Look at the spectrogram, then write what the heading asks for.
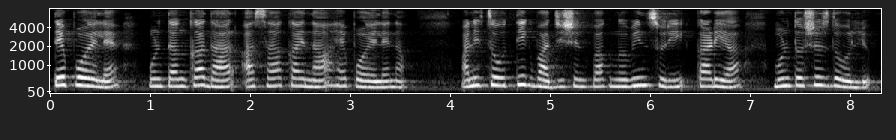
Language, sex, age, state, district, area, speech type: Goan Konkani, female, 30-45, Goa, Canacona, rural, spontaneous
